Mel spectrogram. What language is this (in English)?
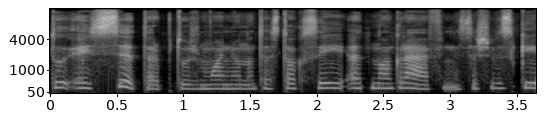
Lithuanian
